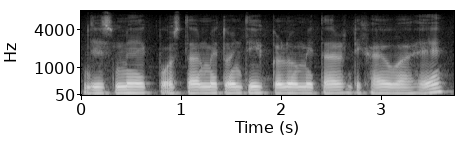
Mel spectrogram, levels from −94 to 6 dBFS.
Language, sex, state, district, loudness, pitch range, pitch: Hindi, male, Arunachal Pradesh, Lower Dibang Valley, -16 LUFS, 105-110 Hz, 110 Hz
